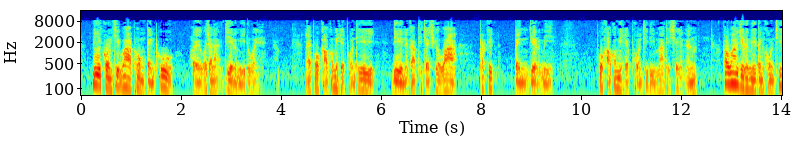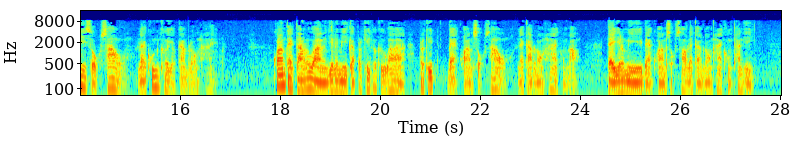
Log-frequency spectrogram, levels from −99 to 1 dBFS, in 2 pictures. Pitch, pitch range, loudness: 85 Hz, 75-100 Hz, -22 LUFS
